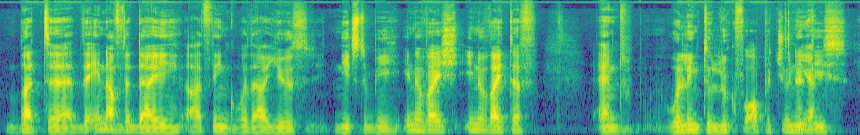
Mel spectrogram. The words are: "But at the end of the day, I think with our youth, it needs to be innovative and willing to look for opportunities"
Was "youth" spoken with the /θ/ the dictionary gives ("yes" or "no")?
yes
